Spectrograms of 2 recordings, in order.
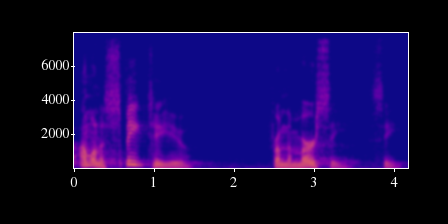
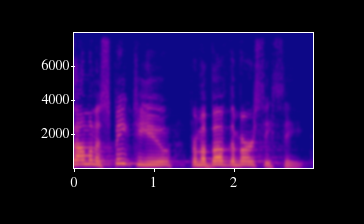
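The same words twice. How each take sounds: First: Much softer and lower, tender; a quiet, intimate whisper-close reading; soft, gentle voice of God. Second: Said in the usual way. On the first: Shown as a demonstration. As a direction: speak it gently, the opposite of booming thunder. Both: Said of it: "God doesn't say, "I'm gonna be a booming, thundering voice".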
